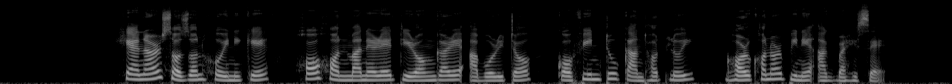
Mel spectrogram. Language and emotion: Assamese, neutral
